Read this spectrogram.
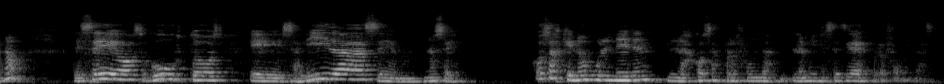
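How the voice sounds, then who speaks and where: A woman's voice: lowish voice, darkish tone. A woman with a Rioplatense Spanish accent gives a talk on relationships to a live audience, often checking in with rhetorical questions to the listeners. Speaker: speaker on relationships. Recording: roomy sound from a distant mic.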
